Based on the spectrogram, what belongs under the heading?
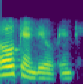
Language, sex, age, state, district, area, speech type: Telugu, female, 18-30, Andhra Pradesh, Sri Balaji, rural, conversation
